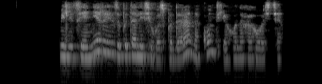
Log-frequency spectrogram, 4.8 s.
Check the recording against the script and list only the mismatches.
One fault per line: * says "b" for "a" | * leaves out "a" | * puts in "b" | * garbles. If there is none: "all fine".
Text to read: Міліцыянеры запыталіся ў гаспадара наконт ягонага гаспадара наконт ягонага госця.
* leaves out "гаспадара наконт ягонага"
